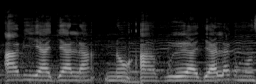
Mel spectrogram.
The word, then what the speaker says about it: Abya Yala: esa zona y entonces se pronuncia había ya la no vida ya la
